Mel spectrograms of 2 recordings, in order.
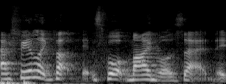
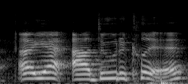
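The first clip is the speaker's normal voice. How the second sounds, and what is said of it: Comically exaggerated Southern American accent. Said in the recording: “why is your Southern accent kind of comically great? ... It's comically great. It's like not necessarily 100% accurate, but it's, but it is enough that it's fine and also funny.”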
